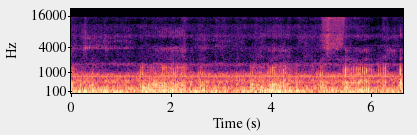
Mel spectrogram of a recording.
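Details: Tacy, a domestic cat, purring: a low, rough, continuous rumble with soft pulsing swells, a faint steady hum in the background and a brief hiss of noise near the end.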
